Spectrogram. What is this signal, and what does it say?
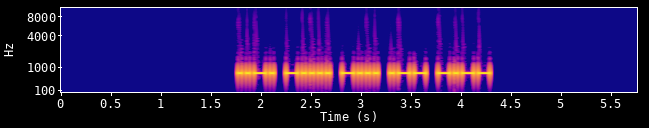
Morse code, heard as a keyed tone, about 30 wpm, 700 Hz. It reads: F6BWY
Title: DXCC-100 Call Signs - 5 Characters - 30wpm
